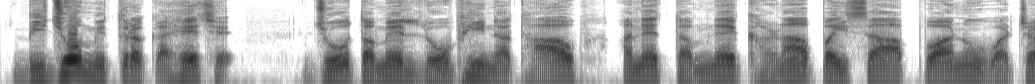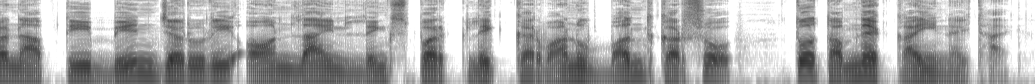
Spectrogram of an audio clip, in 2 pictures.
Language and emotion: Gujarati, disgusted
